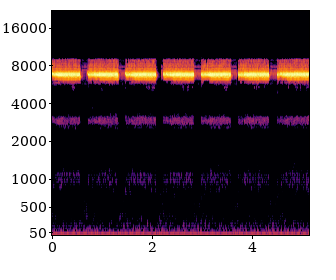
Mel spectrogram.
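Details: Sand cricket calling: a high, steady, ringing trill broken into long bursts of about 0.7 seconds, each separated by a brief silent gap, repeated evenly. No other sounds are heard.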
